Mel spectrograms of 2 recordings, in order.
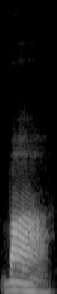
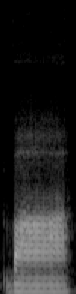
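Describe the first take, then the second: First: The pitch falls from the middle. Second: The pitch stays level in the middle. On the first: "then as falling tones" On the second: "first as a middle tone"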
